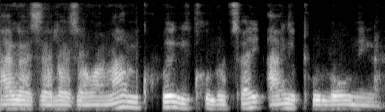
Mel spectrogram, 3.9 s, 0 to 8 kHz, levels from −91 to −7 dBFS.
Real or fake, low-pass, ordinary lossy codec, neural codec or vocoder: fake; 7.2 kHz; none; codec, 24 kHz, 6 kbps, HILCodec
